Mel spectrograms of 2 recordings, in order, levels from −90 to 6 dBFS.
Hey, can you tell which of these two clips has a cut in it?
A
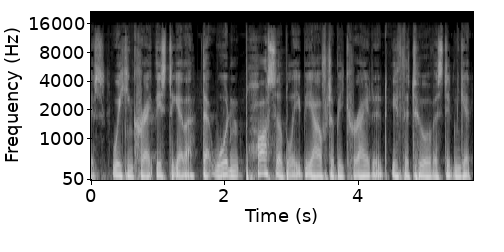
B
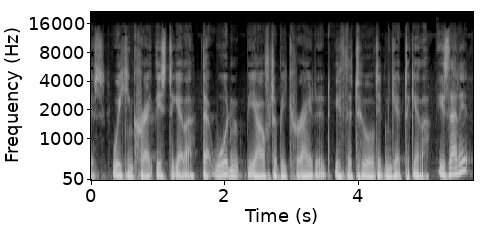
B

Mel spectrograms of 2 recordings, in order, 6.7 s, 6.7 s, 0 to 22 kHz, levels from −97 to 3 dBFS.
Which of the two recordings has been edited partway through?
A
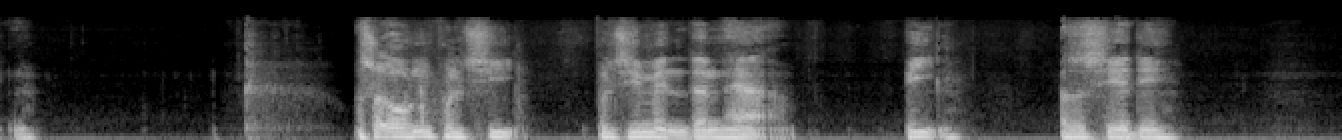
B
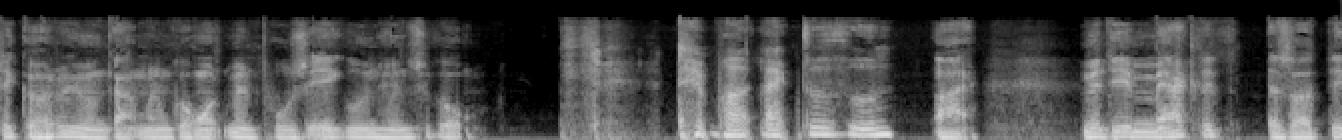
B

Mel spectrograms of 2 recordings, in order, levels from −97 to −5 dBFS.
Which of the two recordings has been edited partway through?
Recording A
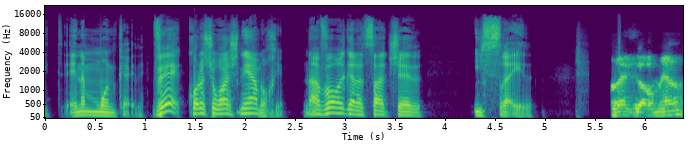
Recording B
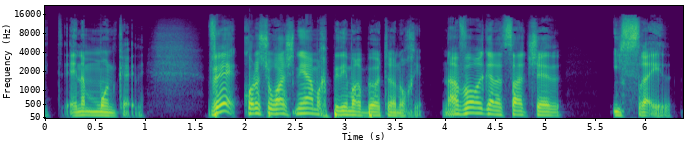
A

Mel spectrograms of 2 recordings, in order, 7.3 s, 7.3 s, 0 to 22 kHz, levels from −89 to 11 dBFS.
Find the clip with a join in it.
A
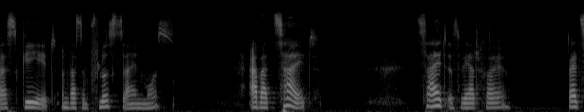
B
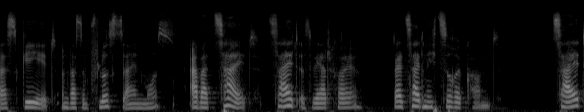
B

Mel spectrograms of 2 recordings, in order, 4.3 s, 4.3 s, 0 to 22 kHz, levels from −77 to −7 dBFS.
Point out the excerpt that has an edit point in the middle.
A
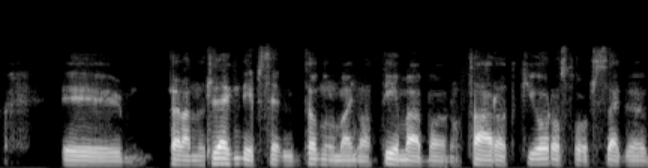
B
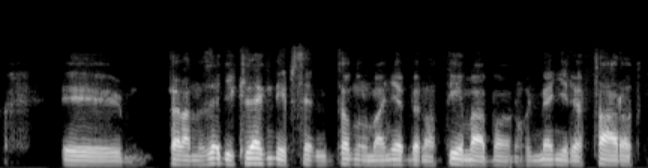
A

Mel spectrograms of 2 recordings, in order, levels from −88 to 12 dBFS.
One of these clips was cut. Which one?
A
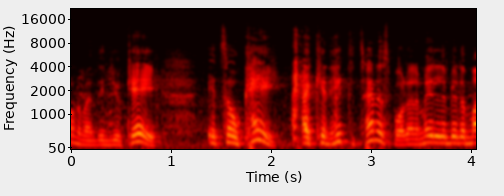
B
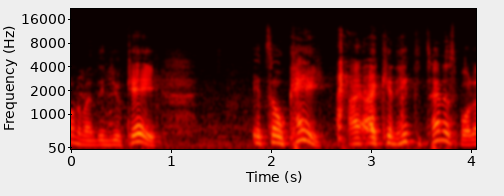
A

